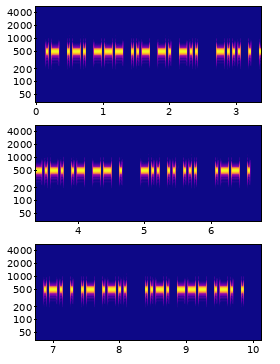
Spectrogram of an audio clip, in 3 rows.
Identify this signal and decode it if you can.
Morse code, heard as a keyed tone, about 30 wpm, 500 Hz. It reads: AROUND BECAME DIS WE REAL FORE
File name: 632 Words 30WPM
